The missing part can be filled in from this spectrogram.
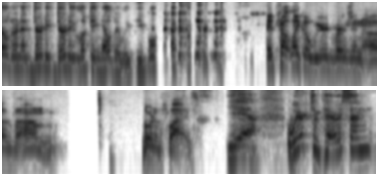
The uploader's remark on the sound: The audio quality of this episode may be lower than usual as it was recorded using Zoom.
